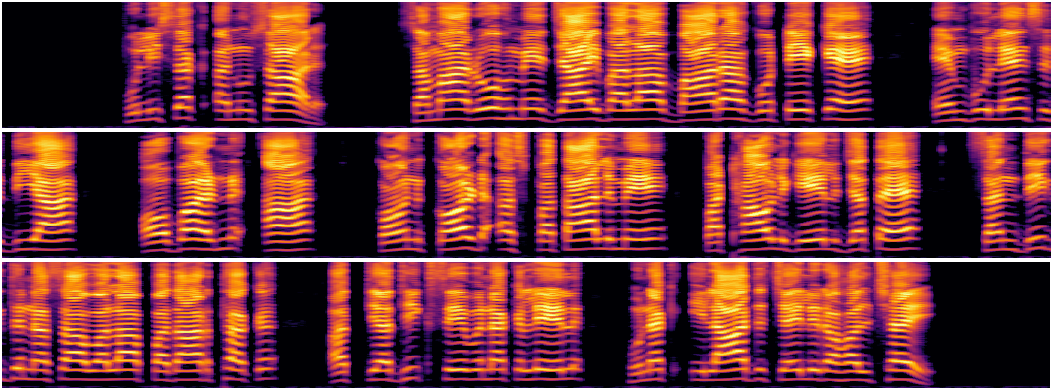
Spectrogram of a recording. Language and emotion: Maithili, neutral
